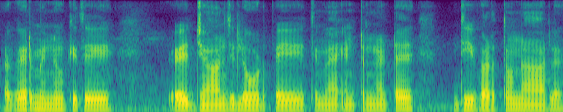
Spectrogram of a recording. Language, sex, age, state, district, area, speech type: Punjabi, male, 18-30, Punjab, Moga, rural, spontaneous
